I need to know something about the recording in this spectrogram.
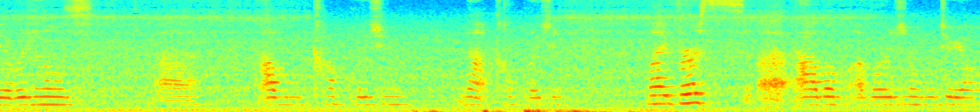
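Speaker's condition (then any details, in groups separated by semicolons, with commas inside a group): Cerebral palsy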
